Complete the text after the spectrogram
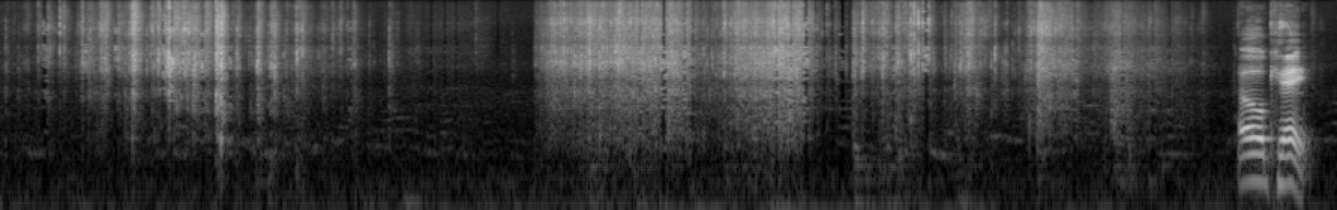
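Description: Foil wrappers crinkle and tear.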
